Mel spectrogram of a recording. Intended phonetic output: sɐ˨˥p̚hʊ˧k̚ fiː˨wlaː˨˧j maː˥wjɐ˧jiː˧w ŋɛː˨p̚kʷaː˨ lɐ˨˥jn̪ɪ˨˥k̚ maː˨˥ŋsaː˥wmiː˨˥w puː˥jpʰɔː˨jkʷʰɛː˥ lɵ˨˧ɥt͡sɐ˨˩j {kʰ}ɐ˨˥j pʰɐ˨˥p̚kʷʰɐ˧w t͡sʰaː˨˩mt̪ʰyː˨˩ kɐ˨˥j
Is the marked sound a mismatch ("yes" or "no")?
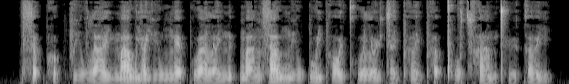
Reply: yes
